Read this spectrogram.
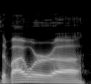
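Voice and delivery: ordinary delivery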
